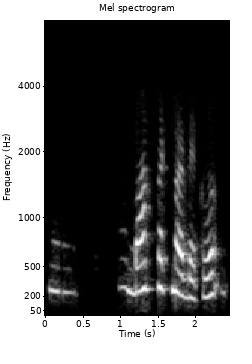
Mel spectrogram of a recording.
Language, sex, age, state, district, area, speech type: Kannada, female, 30-45, Karnataka, Mysore, rural, conversation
